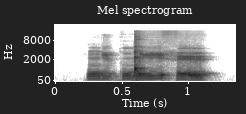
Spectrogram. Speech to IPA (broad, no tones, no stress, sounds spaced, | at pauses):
ŋ iː p ŋ͡ǃ iː h ɪː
